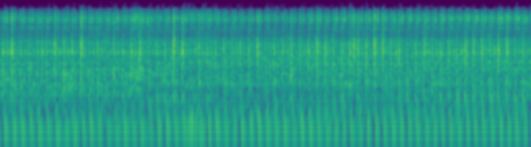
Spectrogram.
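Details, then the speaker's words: Pulsar motorcycle with a new strange noise on the left flywheel side, at idle: fast, uneven metallic chatter of about three ticks per second. Teardown of the flywheel and starter gear found a worn starter one-way clutch. "yo no sé si ese ruido es en la volante Pues en la cabeza de fuerza pero si definitivamente es por este lado de acá"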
